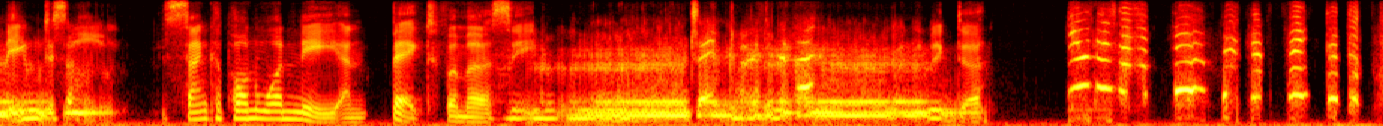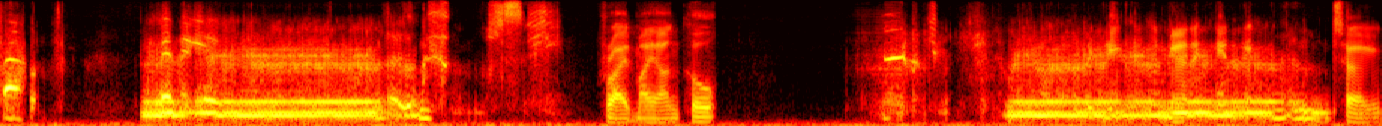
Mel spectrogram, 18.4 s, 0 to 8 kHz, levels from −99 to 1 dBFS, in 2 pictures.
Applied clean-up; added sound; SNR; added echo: neural diffusion model UNIVERSE++.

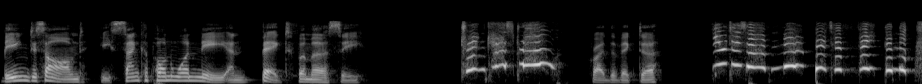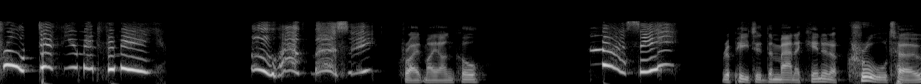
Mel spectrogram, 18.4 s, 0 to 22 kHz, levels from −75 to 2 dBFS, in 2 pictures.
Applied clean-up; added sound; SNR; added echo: none; none; none; none.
